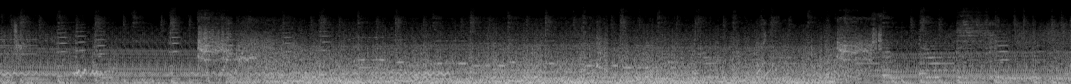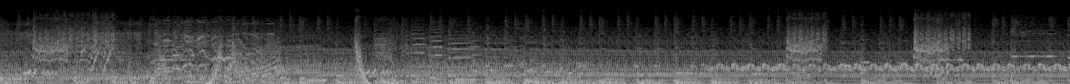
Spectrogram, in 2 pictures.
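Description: Lost LE Audio frames at 3.91 s, 8.53–8.56 s, 12.18–12.26 s and 15.88–16.08 s: dropouts of 15 to 120 ms, the later two scattered in runs of around 30 ms. The decoder concealed them by repeating the last spectrum with random phase, giving short noisy smears. On a spectrogram these appear as blurred vertical patches where harmonic lines dissolve. On the waveform they show as brief ragged segments.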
